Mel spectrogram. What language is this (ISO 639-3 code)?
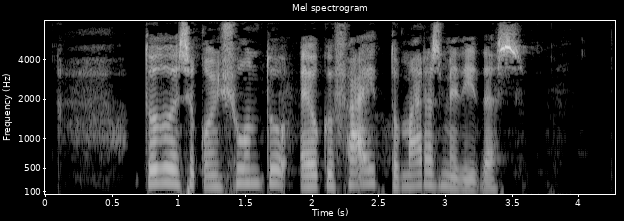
glg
